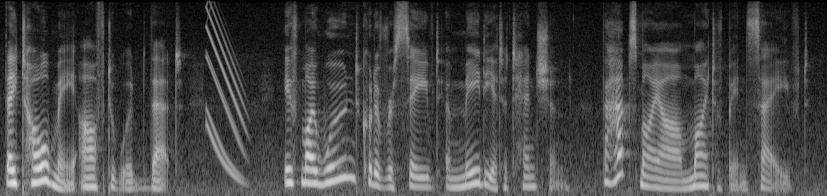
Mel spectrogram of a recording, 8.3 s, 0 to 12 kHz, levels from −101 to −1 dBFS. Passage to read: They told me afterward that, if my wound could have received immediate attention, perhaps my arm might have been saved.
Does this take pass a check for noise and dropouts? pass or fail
fail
